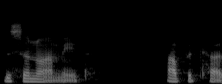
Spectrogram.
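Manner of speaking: normal talking voice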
